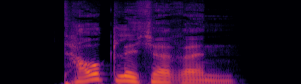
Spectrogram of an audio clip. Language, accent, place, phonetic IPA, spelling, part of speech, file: German, Germany, Berlin, [ˈtaʊ̯klɪçəʁən], tauglicheren, adjective, De-tauglicheren.ogg
- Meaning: inflection of tauglich: 1. strong genitive masculine/neuter singular comparative degree 2. weak/mixed genitive/dative all-gender singular comparative degree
